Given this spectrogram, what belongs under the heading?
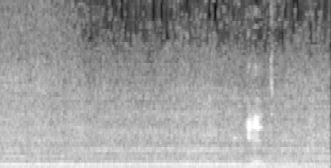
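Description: A Honda Civic engine runs loud and steady on a dyno, a sustained droning tone with a brief rising sweep near the end, while voices talk over it.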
